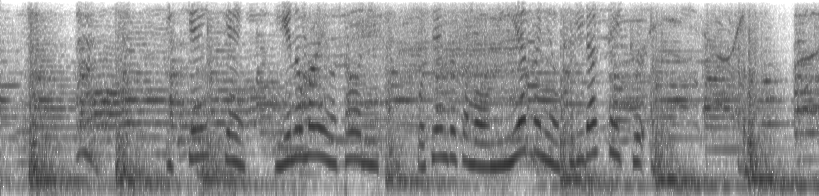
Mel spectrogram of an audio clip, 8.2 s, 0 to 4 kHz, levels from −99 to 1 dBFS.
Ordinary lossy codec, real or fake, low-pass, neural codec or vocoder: Opus, 16 kbps; real; 3.6 kHz; none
